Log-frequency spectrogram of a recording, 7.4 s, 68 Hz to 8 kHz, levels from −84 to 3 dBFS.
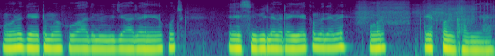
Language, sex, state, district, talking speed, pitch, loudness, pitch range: Hindi, male, Uttar Pradesh, Saharanpur, 170 wpm, 135 Hz, -15 LUFS, 130-140 Hz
